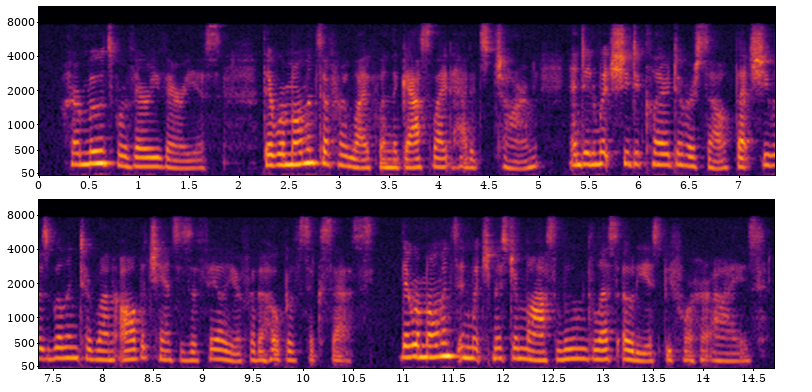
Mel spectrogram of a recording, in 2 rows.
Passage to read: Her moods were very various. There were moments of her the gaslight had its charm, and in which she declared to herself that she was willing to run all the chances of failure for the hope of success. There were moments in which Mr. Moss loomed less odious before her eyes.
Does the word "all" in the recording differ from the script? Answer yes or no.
no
